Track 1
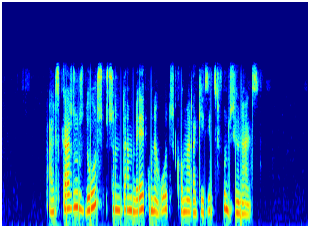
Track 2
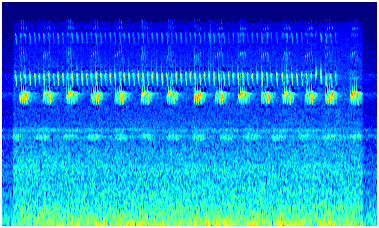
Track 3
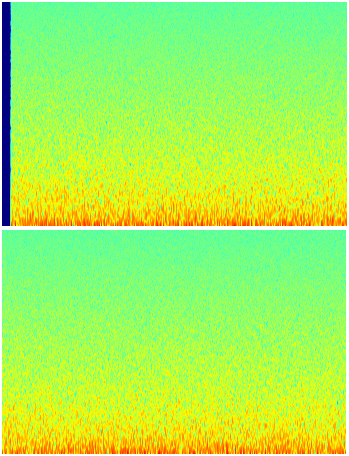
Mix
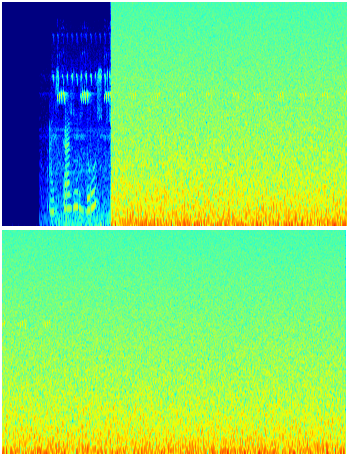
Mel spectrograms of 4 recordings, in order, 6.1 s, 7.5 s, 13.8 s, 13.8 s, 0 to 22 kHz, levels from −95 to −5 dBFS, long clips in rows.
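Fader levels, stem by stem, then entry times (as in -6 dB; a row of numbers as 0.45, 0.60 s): -19.0, -10.5, -2.5 dB; 0.00, 0.75, 2.00 s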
